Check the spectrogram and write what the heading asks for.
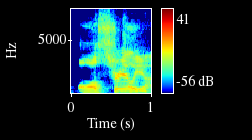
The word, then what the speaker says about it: Australia: do you say Australia you spell it the same as in Spanish but how do you pronounce it Australia yes alien pork is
